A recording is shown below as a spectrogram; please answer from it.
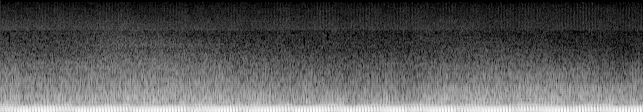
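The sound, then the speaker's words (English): Low engine rumble heard from inside a car as it drives out of a parking structure: a continuous, even, deep drone with a faint regular pulse and no talking. “inside Jay's car. The parking lot lights flash across Jay's face as she exits the structure.”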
